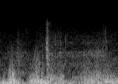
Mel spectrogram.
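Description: Gusting wind buffets the microphone outdoors on the Appalachian Trail, a brief, loud, rumbling blast with no talk over it.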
